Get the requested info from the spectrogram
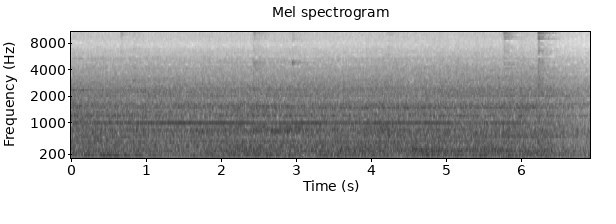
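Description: Several conventional metal lathes running together in a machine shop: a steady mechanical hum with gear whine, easing off slightly near the end.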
